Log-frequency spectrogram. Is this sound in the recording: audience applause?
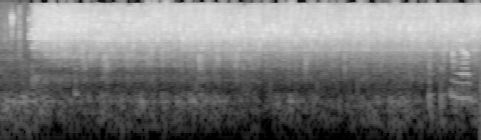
no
